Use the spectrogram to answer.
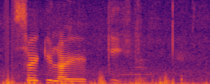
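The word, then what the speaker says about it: Circular Quay: Pero the way na i-pronounce nila is circular key. Parang sa Singapore, Clark Key.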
